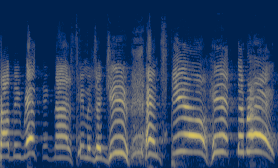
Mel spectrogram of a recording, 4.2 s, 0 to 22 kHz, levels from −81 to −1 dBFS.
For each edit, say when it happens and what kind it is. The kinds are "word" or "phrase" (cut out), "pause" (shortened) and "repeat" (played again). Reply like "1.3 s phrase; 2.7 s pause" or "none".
none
